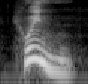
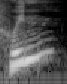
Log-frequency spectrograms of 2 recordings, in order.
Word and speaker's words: Huyen: How do you pronounce it? Quinn. Hinn. That's it. Yes, that's right. Excuse me. Okay. So, that's Hinn.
